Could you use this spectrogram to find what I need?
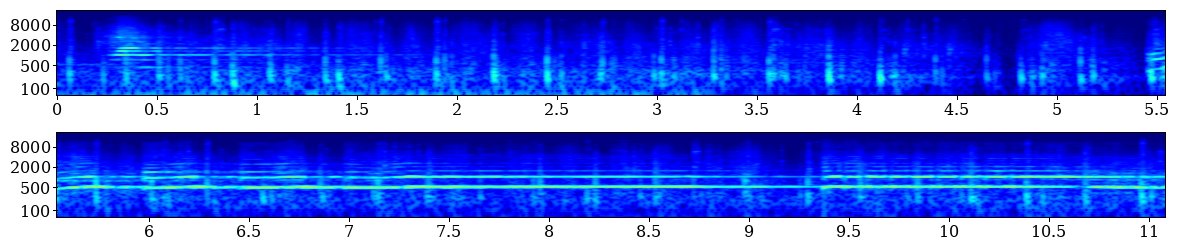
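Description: Footsteps run on stone steps.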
